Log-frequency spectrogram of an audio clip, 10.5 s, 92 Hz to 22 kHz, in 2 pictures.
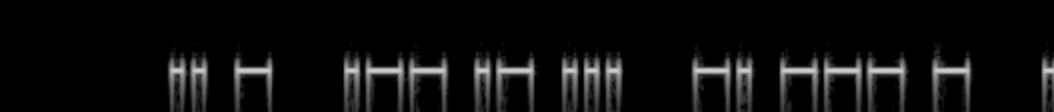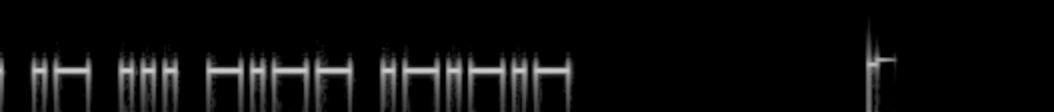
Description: Morse code, heard as a keyed tone, about 22 wpm, 700 Hz. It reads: IT WAS NOT EASY.
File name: practice / 22wpm / Sentences with 3-Word Phrases - 22wpm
